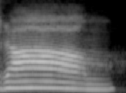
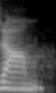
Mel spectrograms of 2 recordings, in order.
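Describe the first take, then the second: First: The vowel is held out very long. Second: The vowel is held for a normal length. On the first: "तब ये होगा क्लुप्त स्वर या मात्रा" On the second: "ये है राम"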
